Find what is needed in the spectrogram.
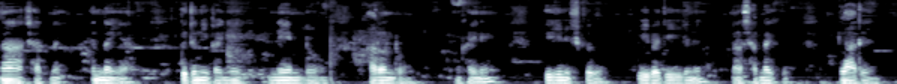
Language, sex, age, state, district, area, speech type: Bodo, male, 60+, Assam, Chirang, rural, spontaneous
